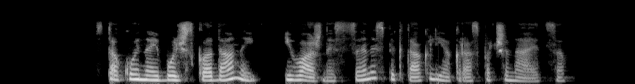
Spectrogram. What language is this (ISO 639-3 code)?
bel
